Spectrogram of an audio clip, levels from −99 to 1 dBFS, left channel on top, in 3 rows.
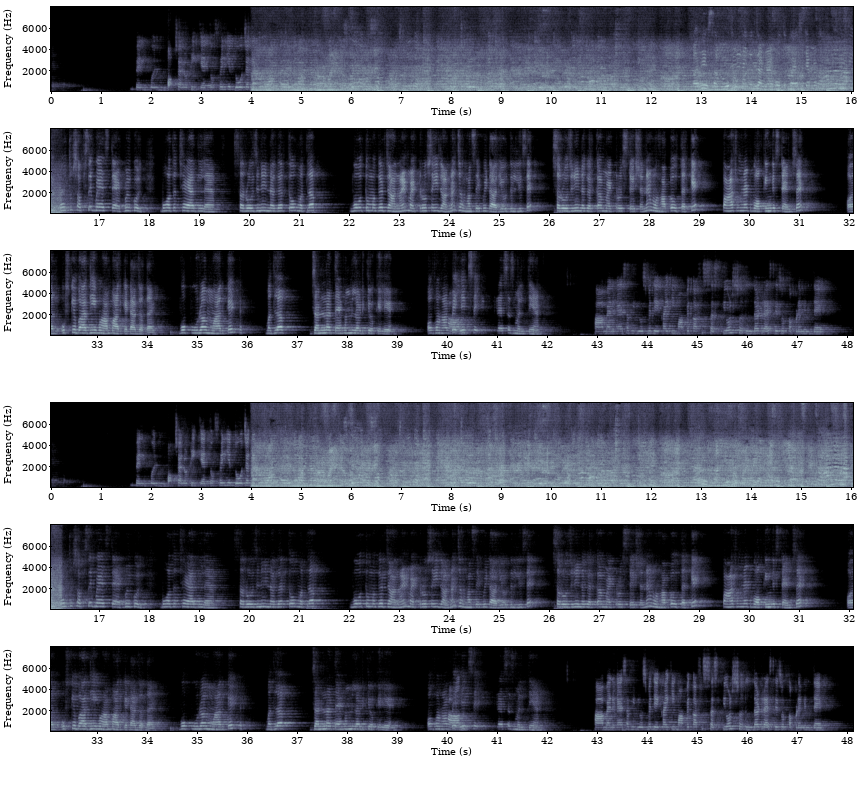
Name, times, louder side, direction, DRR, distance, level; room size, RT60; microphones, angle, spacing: voice 1, 1.7-5.2 5.5-7.8 8.3-12.1 40.0-40.4 43.0-47.5, right 3 dB, 35° right, 3 dB, 3.6 m, -41 dB
Great Portland St - Albany Pub, 4.0-16.3, right 3 dB, 60° right, 2.0 m, -28 dB
voice 2, 12.8-17.9 18.2-19.3 19.8-21.3 22.0-25.7 26.1-29.0 29.5-31.1 32.0-34.2 34.6-35.8 36.4-36.8 37.3-38.9 39.6-40.7 41.0-41.9, left 4 dB, 85° left, 6 dB, 2.3 m, -34 dB
24.0 x 21.5 x 7.6 m, 0.85 s
head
